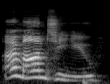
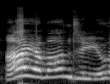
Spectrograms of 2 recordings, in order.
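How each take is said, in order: First: Louder mock threat, fist shaken; a playful I'm-watching-you; mock warning. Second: Much louder, higher mock shout of "I am on to you". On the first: Viewer told to warn their person, loud mock warning. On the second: Viewer told to warn their person, hammed-up mock shout. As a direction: bellow it like a cartoon villain caught out. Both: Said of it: "shake your fist at them and say".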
